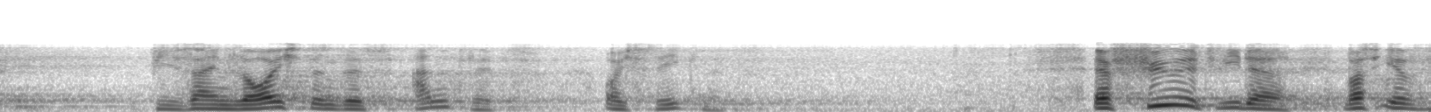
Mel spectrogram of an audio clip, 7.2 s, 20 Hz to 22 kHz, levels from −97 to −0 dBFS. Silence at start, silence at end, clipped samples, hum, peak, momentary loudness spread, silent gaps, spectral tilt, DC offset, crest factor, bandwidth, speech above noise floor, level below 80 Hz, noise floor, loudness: 0 s; 0 s; under 0.1%; none; -6 dBFS; 19 LU; none; -5.5 dB/octave; under 0.1%; 22 dB; 4.5 kHz; 34 dB; -70 dBFS; -61 dBFS; -27 LUFS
